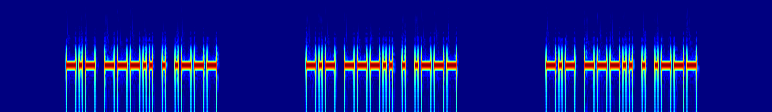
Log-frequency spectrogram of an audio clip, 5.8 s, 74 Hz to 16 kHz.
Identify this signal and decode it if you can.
Morse code, heard as a keyed tone, about 50 wpm, 700 Hz. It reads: K8EJ K8EJ K8EJ
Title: Call Signs Repeated 2x - 50wpm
